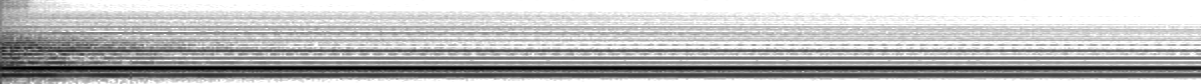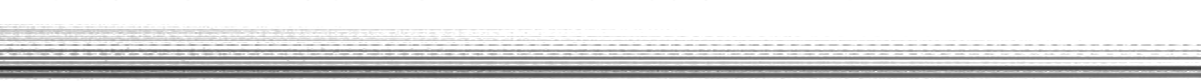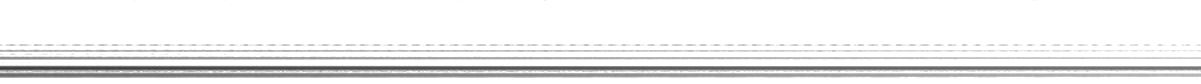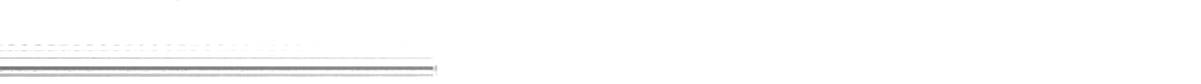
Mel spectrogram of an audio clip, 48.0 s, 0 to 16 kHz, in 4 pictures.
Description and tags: Drone 1 High
Just a cool fade-out for a project I was working on. Stringish, with a lot of reverb. Pitch-shifted up an octave. A D note.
